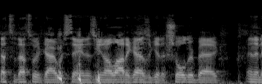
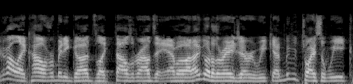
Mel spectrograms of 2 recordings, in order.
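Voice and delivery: excited quote; 7 semitones higher, 8 dB louder than usual. Retold or imitated. Quoting the gun-obsessed brother.

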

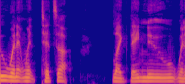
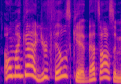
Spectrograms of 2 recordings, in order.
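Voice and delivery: high, louder excited exclamation; delighted recognition; 13 semitones higher, 5 dB louder than usual. Retold or imitated. Star meeting an old friend's kid, delighted. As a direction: burst out in delighted surprise.

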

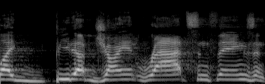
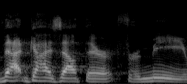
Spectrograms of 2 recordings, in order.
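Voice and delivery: low, soft, slow mock longing; a hint of a smitten girl; dreamy girl; 7 semitones lower, 4 dB quieter, slower than usual. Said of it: "every girl goes".

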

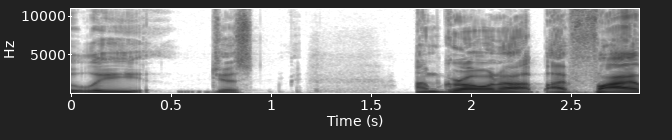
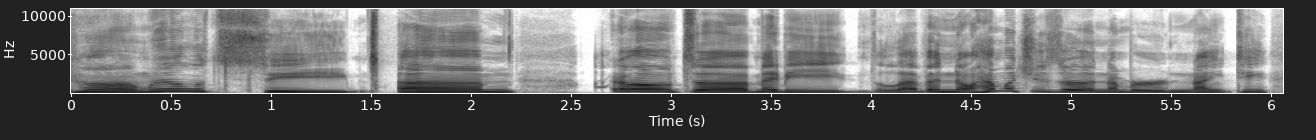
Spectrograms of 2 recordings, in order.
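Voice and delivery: dithering lottery customer; 9 semitones higher, 3 dB louder than usual. Retold or imitated. Customer at the counter picking lottery tickets, dithering. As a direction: mimic an indecisive customer pondering aloud. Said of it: "dude just starts looking at the, the tickets".

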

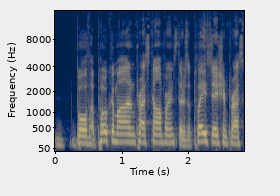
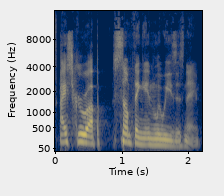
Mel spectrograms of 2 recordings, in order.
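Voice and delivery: ordinary delivery

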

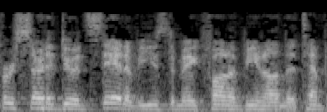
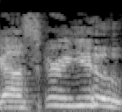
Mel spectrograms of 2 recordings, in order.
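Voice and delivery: dismissive jock voice; 6 semitones higher, 4 dB louder, slower than usual. Retold or imitated. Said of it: "it's like".

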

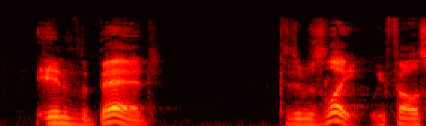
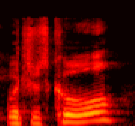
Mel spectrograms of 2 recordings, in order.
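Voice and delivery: ordinary delivery

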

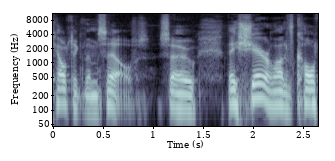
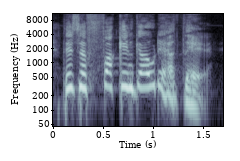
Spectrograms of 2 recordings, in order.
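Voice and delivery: put-on much higher Scottish kid voice, hamming it up; Scottish accent, high child's voice, "fucking" said in full. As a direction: play a cheeky little Scottish child saying "fucking" plainly as an English swear. Quoting Scottish kids cussing.

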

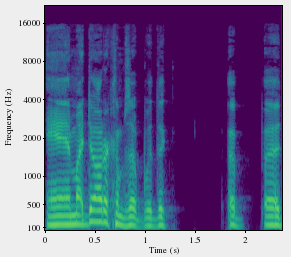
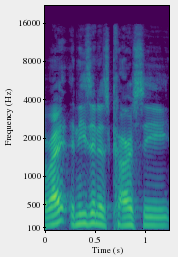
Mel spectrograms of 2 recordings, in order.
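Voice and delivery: usual speaking voice

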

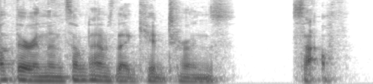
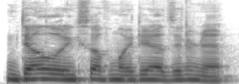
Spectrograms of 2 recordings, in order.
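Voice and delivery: a lightly voiced Andy, casual; a hint of Andy bragging from home; Andy impression; 3 semitones higher than usual. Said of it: "that's a good Andy impression".

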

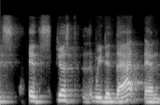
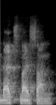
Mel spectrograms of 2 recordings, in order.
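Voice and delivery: imitating Kali, softer proud dad; 7 semitones lower, 8 dB quieter than usual. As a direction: lower and softer proud-father echo. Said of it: "And he goes".

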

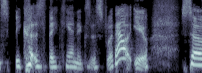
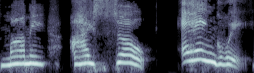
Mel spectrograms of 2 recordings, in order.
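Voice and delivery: put-on little toddler voice; 5 semitones higher, much slower than usual. Mother retells her three-year-old son telling her, in a high toddler voice. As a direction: play a tiny boy announcing he's angry. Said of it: "in his little toddler voice".

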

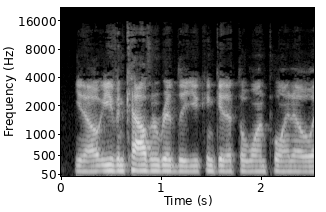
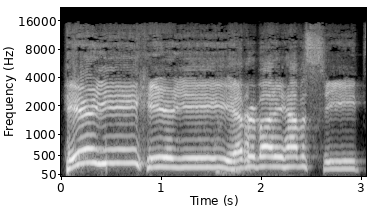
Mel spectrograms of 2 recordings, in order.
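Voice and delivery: loud, high proclaiming "hear ye"; town crier; 7 semitones higher, 4 dB louder, slower than usual. Acted. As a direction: call the court to order like a crier. Opening the mock court show.

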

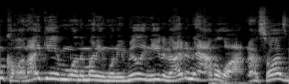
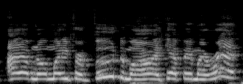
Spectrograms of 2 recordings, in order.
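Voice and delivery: higher-pitched imitation of panicked self-talk; mock freak-out; 6 semitones higher than usual. Retelling the worry he never felt, mildly panicky. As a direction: act out a mild money panic. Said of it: "I should have been freaking out going".

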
